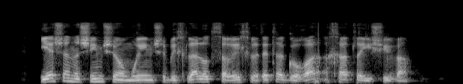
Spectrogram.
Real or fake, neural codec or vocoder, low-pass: real; none; 7.2 kHz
